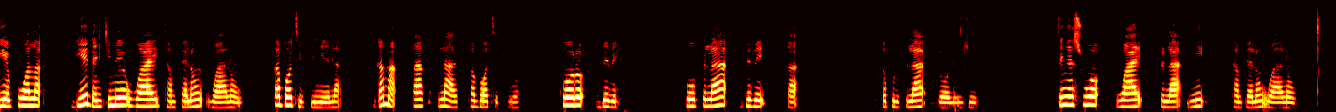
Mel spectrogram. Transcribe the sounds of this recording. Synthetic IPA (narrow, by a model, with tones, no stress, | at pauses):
ɪ˨e˨pʊ˦ɔ˦la˦ | dɪ˨˦e˦da˨nt͡ʃi˦me˦waː˦ɪ˦ta˨mpɛ˨lʊ˦ŋwaː˨lʊ˦˨ŋ˨ | ka˦bɔ˦tɪ˨bi˨ŋe˨la˦ | ɡa˦ma˨ | pa˦k̚ | laː˦˨ | ka˦bɔ˦tʰɪ˨pʊ˦ɔ˦ | kʰoː˦ɾo˦ | be˦be˨ | kʰoː˨pɪ˨laː˦ | be˦be˦ | ka˨ | ka˨pu˨ɾpɪ˨laː˦ | dɔː˨lo˨zu˦˨ | tɪ˦ŋɛ˦sʊ˦ɔ˦ | waː˦ɪ˦ | pɪ˨la˦nɪ˦ | ta˨mpɛ˨lʊ˦waː˨lʊ˦ŋ˨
